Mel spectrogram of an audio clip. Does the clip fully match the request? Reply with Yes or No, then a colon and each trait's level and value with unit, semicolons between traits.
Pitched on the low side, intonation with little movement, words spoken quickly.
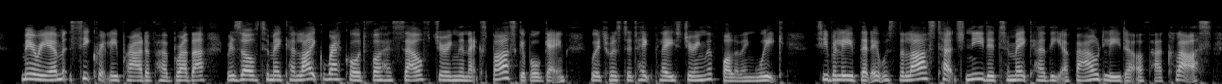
No: high, 195 Hz; narrow, 2.3 semitones; fast, 225 wpm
